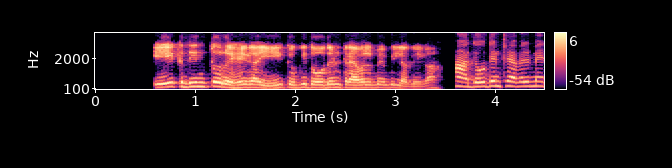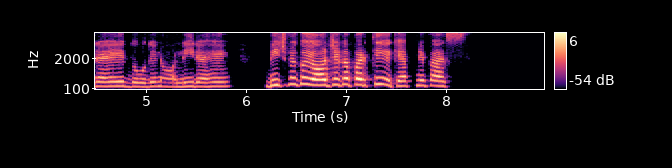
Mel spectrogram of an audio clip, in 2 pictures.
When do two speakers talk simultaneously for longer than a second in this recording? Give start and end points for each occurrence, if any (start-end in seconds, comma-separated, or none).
none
